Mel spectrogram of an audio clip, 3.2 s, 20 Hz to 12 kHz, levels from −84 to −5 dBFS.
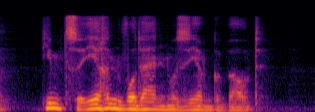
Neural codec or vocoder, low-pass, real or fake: codec, 16 kHz, about 1 kbps, DyCAST, with the encoder's durations; 7.2 kHz; fake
